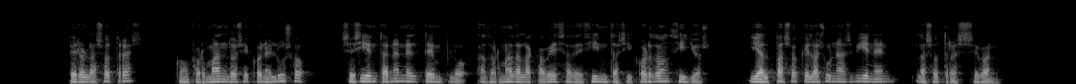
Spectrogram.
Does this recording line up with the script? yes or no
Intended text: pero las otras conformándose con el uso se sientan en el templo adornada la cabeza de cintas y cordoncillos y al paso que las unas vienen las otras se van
yes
